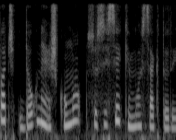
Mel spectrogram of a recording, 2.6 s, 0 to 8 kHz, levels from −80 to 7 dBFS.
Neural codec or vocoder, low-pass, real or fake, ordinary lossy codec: codec, 16 kHz, 0.9 kbps, LongCat-Audio-Codec; 7.2 kHz; fake; MP3, 48 kbps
